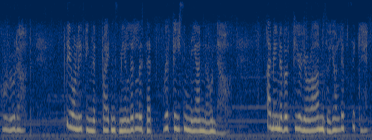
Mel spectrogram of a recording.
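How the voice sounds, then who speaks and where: An actress playing a tender, devoted young woman in a doomed romance, with soft, wistful delivery in 1940s radio drama style. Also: fairly high pitch, fairly even intonation, a little fast, breathy edge. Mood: tender, fearful. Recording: dull old radio recording, soft music behind.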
